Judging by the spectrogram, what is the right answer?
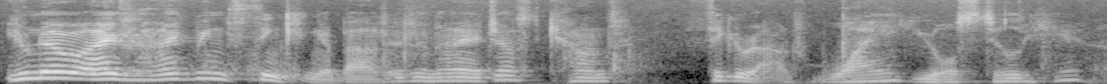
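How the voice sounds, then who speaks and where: A man's voice: mid-range voice, big pitch swings, unhurried, a little hiss or hum. Man acting a pompous Puritan ghost, wildly varied intonation. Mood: uneasy, self-justifying. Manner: pompous, exasperated, self-justifying. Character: ghost of a dour, pompous, guilt-ridden Puritan preacher. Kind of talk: comic radio play acting.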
